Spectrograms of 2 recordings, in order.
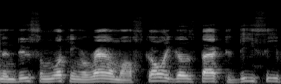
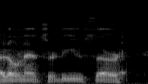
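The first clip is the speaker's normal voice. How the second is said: insanely deep, very quiet put-on voice; 13 semitones lower, 11 dB quieter than usual. Recapping a scene with Mulder, the speaker imitates a man's insanely deep voice. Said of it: "His voice is insanely deep".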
